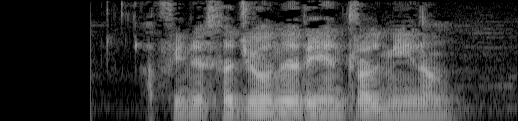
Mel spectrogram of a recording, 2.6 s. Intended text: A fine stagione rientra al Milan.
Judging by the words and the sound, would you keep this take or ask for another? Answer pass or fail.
pass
